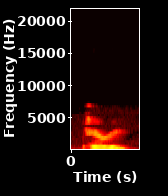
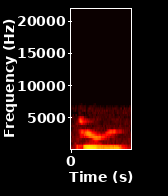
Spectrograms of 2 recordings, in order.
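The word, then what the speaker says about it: परि: The word is also peri, meaning around, about, or beyond. And it's also, interestingly, cognate with the Sanskrit word. Peri, it sounds the same, but is spelled P-A-R-I, meaning around, about, and through.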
